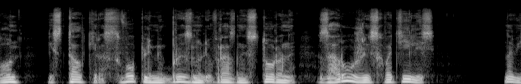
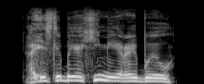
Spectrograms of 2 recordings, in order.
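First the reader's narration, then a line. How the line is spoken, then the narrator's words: Distant shout from darkness. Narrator (Russian): крикнул он им из темноты, отбежав на приличное расстояние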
